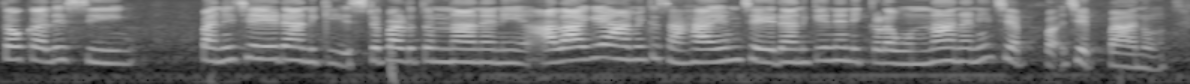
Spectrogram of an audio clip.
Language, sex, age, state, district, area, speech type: Telugu, female, 45-60, Andhra Pradesh, East Godavari, urban, spontaneous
